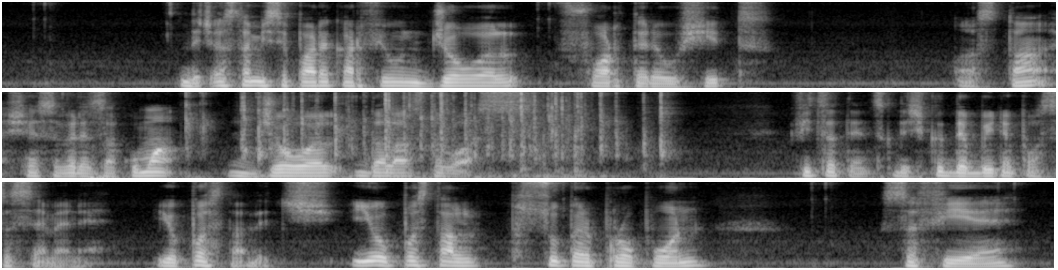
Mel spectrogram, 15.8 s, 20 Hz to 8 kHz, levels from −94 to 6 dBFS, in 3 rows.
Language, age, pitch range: Romanian, 20-39, 105-130 Hz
